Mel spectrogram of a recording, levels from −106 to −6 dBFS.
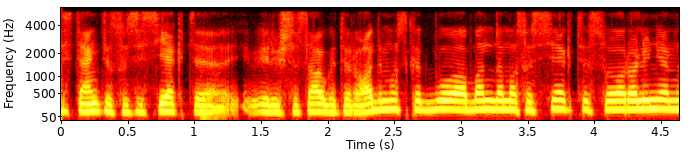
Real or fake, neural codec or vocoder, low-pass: real; none; 5.4 kHz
